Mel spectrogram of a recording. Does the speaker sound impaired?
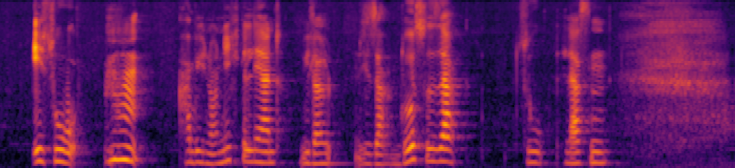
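Yes: word-finding difficulty; car accident, one-sided paralysis, right arm unusable at first, wheelchair and rollator use; arm training with Jackie Ludewicht at Aphasie-Zentrum Fechter, right hand improved, releasing objects still hard; small word-finding difficulties in conversation, attends aphasia centre.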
